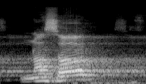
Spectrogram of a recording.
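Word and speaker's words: نصر: এজন্য তেলাওয়াত যখন করবেন উচ্চারণটা মুখ গোল করা লাগে আল্লাহ পাক জানিয়েছেন যখন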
